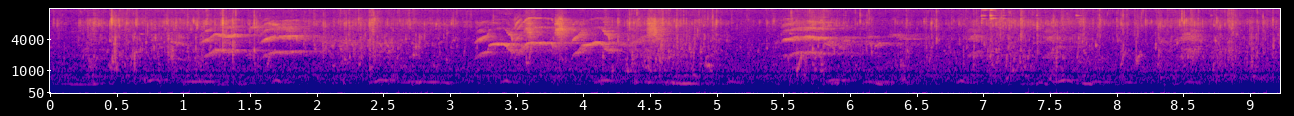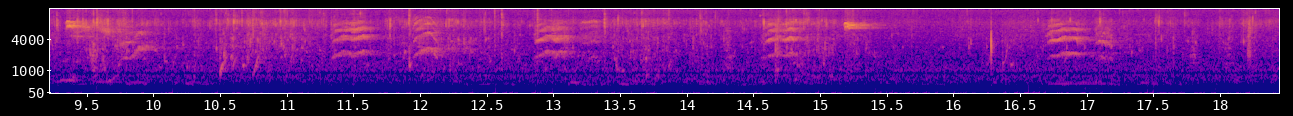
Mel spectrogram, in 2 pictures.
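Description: Birds chirping faintly in short calls that come again every second or so, over quiet outdoor background noise.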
